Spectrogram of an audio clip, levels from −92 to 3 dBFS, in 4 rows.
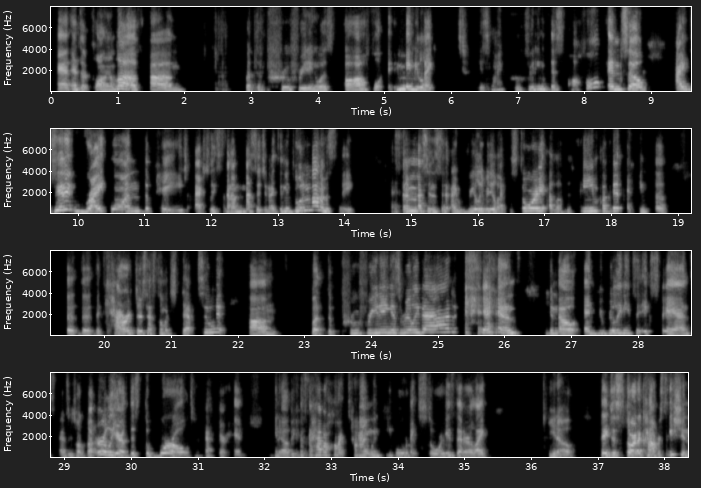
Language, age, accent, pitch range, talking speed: English, 30-49, American, 190-255 Hz, 190 wpm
